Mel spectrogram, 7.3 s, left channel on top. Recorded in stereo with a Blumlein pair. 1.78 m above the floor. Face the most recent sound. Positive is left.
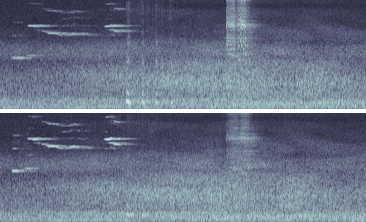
turn(degrees=60)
